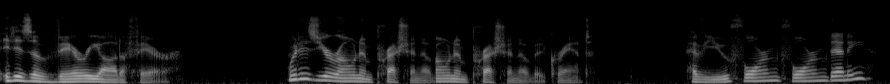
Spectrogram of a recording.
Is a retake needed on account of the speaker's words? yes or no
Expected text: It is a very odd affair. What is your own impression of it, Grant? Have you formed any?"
yes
